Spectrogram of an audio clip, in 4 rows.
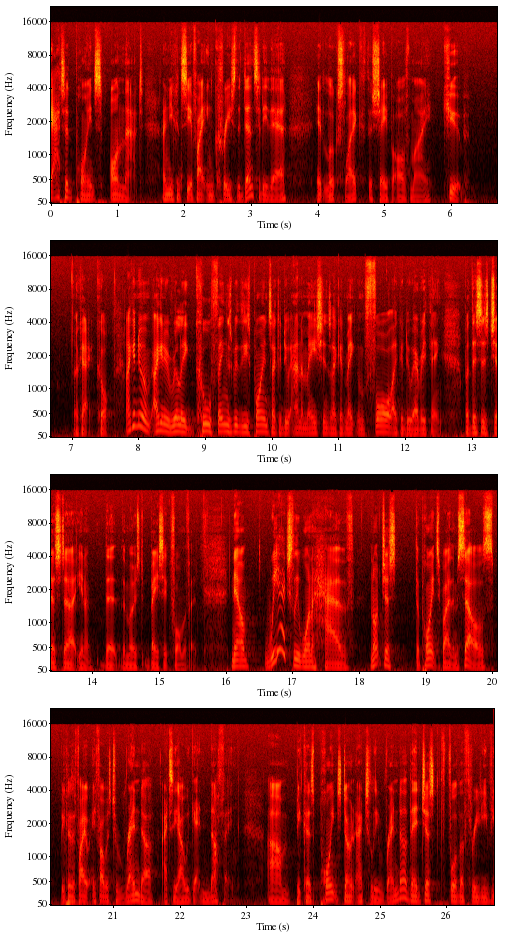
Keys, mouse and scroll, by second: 0.5 middle click, 1.7 click, 3.1 middle click, 4.4 click, 5.1 middle click, 7.4 middle click, 14.0 click, 16.2 middle click, 17.3 middle click, 20.6 F12, 21.9-22.9 scroll down 1, 22.9 middle click, 23.8 middle click, 25.7 Escape.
